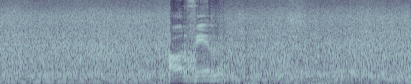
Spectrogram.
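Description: A steady low hum with an even hiss beneath it. A man speaks two words about two seconds in.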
